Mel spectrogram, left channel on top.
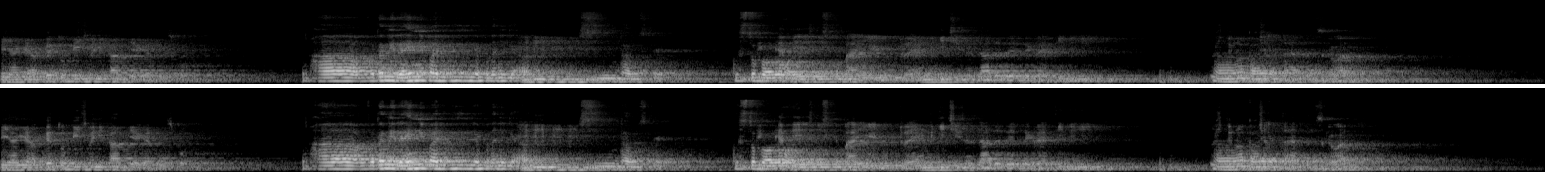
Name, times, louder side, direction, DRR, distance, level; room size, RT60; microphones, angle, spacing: voice 1, 0.0-1.9 5.1-6.0 7.4-11.0 11.6-11.8 12.1-13.5, right 1 dB, 35° right, 1 dB, 1.2 m, -28 dB
voice 2, 3.0-5.3 5.9-6.7 7.3-8.5 12.1-12.8 13.1-13.5, right 1 dB, 5° right, -1 dB, 0.5 m, -21 dB
11.0 x 5.3 x 6.6 m, 2.6 s
head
